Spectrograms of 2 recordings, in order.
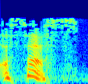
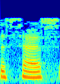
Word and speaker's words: assess: And I'd be like, no, it's pronounced assess, assesses, he assesses. He doesn't asses and that kind of thing.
